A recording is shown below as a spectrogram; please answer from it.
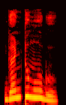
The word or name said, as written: ಖಂಡಮೇಘ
